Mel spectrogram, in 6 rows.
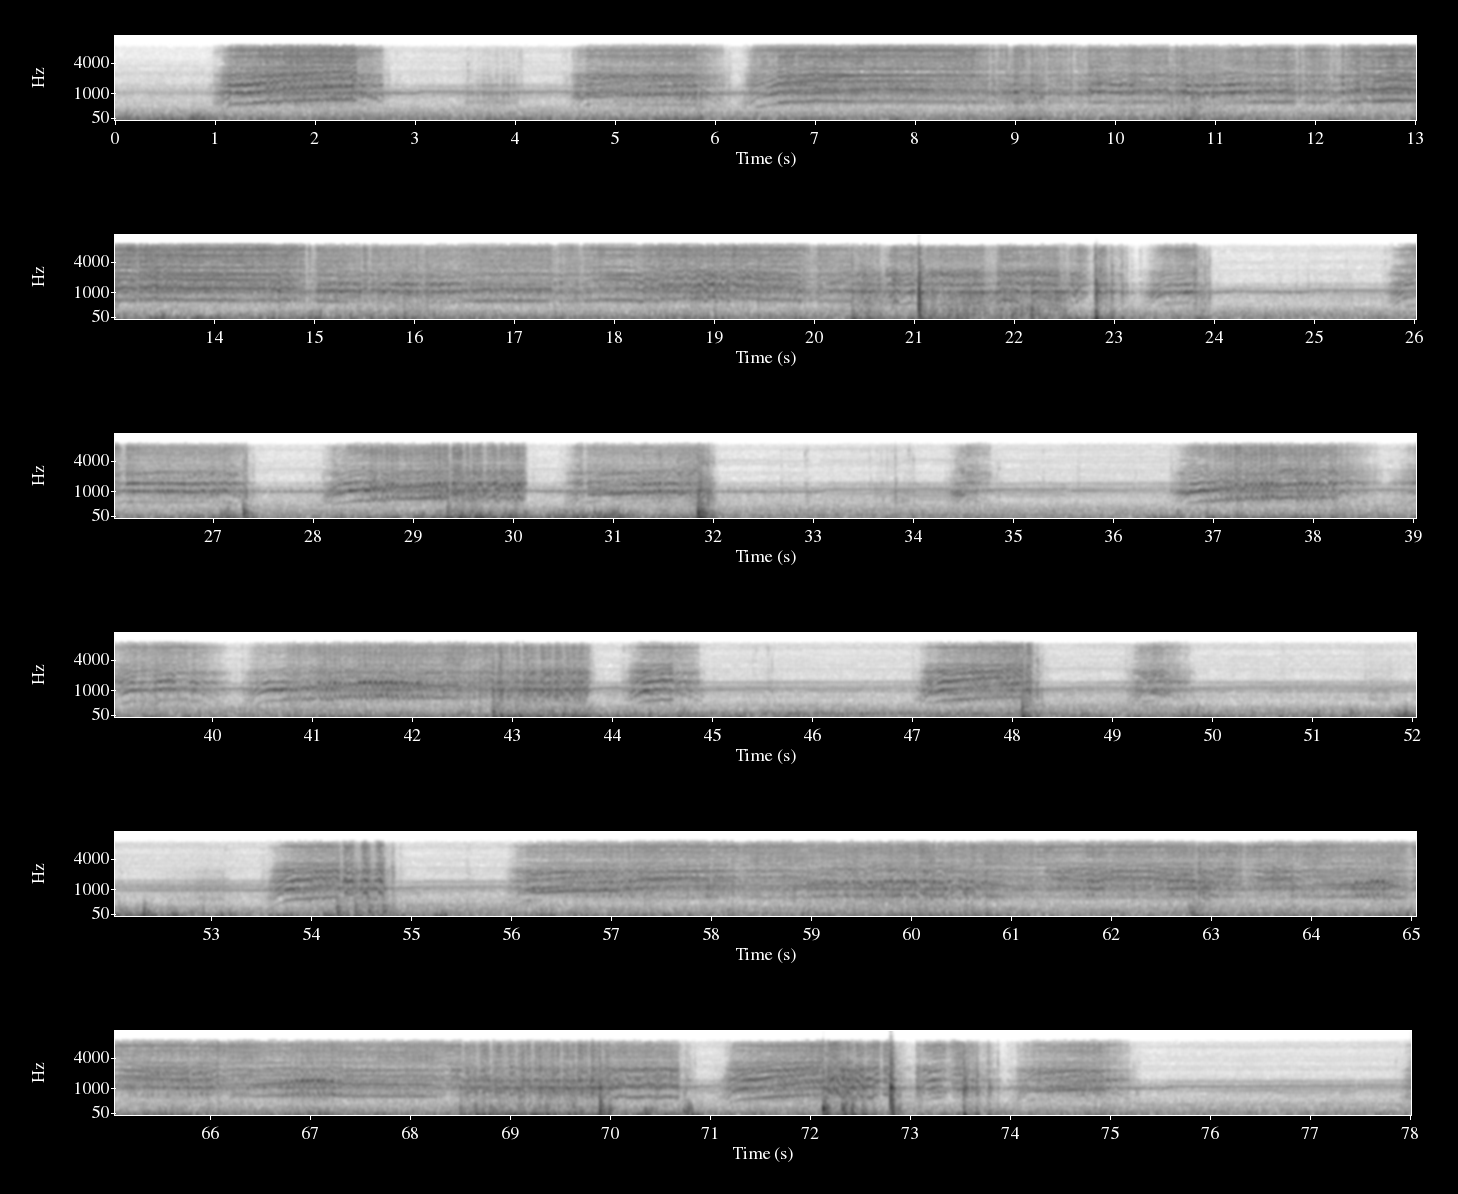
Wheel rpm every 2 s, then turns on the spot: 40, 70, 70, 110, 160, 160, 160, 160, 160, 160, 150, 100, 20, 90, 100, 100, 30, 10, 70, 90, 110, 150, 50, 30, 60, 30, 10, 70, 110, 160, 160, 160, 160, 160, 150, 120, 130, 70, 0.
2-4 32-34 48-52 70-72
